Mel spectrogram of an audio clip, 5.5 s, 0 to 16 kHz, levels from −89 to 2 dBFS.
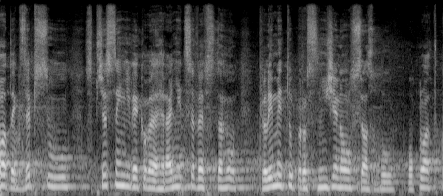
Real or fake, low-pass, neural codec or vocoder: fake; 14.4 kHz; codec, 44.1 kHz, 3.4 kbps, Pupu-Codec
